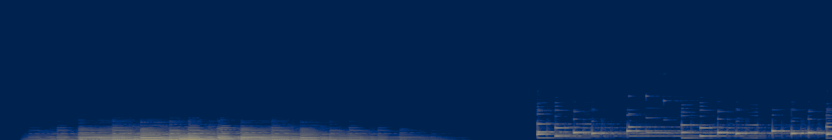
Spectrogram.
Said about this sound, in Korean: 알람이 울렸다. 더듬더듬 휴대전화를 찾아 알람을 껐다.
